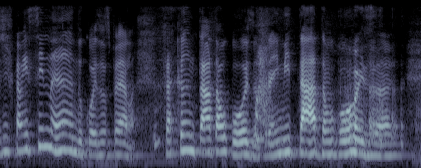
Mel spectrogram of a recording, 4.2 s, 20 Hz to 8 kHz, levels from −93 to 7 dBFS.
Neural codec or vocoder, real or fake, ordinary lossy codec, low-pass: none; real; none; 7.2 kHz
